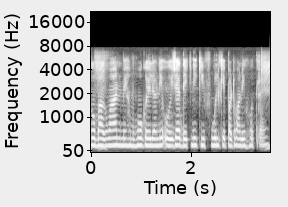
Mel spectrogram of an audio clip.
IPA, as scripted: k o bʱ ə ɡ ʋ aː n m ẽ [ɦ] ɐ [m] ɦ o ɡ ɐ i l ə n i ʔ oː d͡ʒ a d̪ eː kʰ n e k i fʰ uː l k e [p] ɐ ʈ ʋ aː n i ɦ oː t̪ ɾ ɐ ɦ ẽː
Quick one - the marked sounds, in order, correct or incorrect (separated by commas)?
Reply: correct, correct, correct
